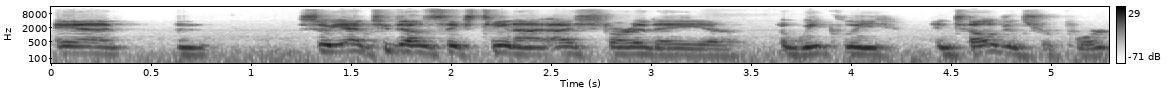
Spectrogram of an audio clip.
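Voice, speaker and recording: An unremarkable speaking voice: a man with an American accent, fairly high pitch, ordinary pitch variation and a moderate pace. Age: 30s. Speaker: intelligence analyst and army veteran. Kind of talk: interview.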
